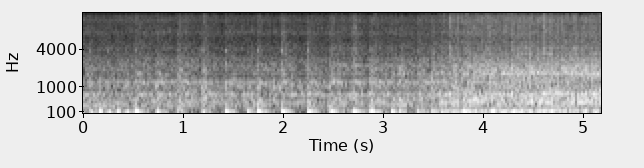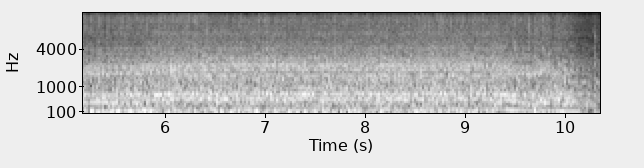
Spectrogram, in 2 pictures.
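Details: Kenwood Chef mixer after repair of burnt-out fault, reassembled: motor pulses briefly then settles into even, steady hum with faint light rattle from loose, insecure speed knob; runs fine.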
